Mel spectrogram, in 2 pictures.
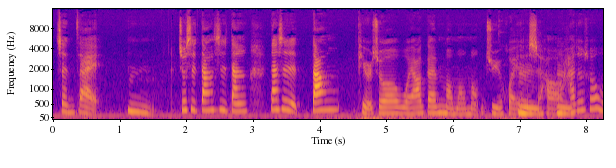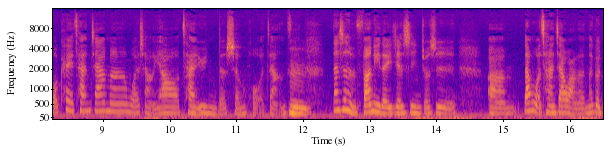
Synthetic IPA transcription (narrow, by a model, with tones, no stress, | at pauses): ʈ͡ʂə˥˧nt͡sa˥˧ɪ | n̩˥˩ | t͡ɕjo˥˧ʊʂɻ̩˥˩t̪ɑ˥ŋʂɻ̩˥˩t̪ɑ˥ŋt̪a˥˧nʂɻ̩˥˩t̪ɑ˥ŋ | pʰi˨˩ɻu˧˥ʂwɔ˥wɔ˨˩jɑ˥˩ʊkə˥nmo˧˥ŋmo˧˥ŋmo˨˧˩ŋt͡ɕy˥˧xwe˥˩ɪd̪ə˩ʂɻ̩˧˥xo˥˧ʊxa˧˥t͡ɕjo˥˩ʊʂwɔ˥wɔ˨˩kʰɤ˧˥i˨˩t͡sʰa˥nt͡ɕja˥mɐ˧wɔ˧˥ɕjɑ̰˨˩ŋjɑ˥˩ʊt͡sʰa˥ny˥˩ni˨˩d̪ə˦ʂə˥ŋxwɔ̰˧˥ʈ͡ʂɤ˥˧jɑ̰˥˩ŋd͡zɹ̩˩ | t̪a˥˧nʂ̬ɻ̩˥˩xə˨˩nfa˥nli˧˥˩d̪ə˩i˥˩t͡ɕjɛ˥˧nʂɻ̩ʰ˥˩i˧˩ŋt͡ɕjo˥˧ʊʂɻ̩˥˩ | ə˧t̪ɑ˥ŋwɔ˨˩t͡sʰa˥nt͡ɕja˥wa˨˩nlə˦na˥˩ɡə˩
